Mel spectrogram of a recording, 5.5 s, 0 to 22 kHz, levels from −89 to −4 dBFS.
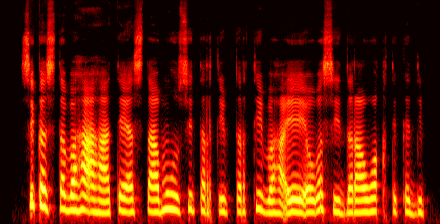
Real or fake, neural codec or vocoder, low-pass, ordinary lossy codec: fake; vocoder, 44.1 kHz, 128 mel bands every 256 samples, BigVGAN v2; none; none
